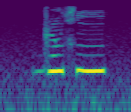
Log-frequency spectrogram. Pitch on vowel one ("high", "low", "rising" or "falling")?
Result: high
